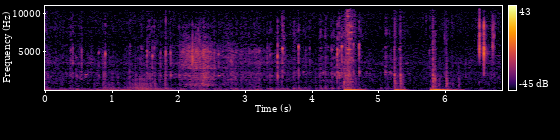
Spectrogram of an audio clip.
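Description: Waves wash gently against a wooden ship.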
